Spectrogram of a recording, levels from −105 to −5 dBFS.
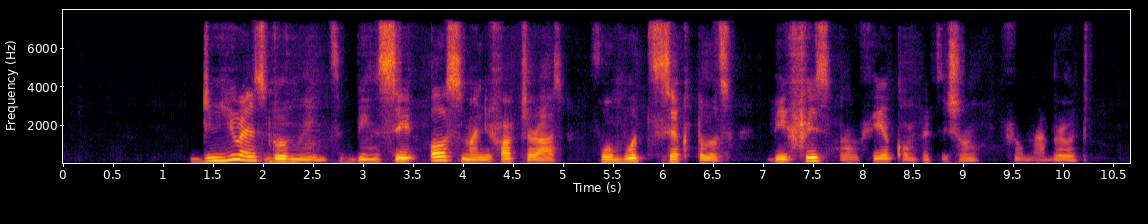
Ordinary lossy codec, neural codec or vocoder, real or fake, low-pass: AAC, 48 kbps; codec, 24 kHz, 1 kbps, SNAC; fake; 7.2 kHz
